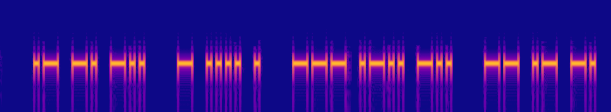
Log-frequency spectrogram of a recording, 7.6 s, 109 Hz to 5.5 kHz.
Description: Morse code, heard as a keyed tone, about 20 wpm, 600 Hz. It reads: AND THE OLD MAN
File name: the old man and the sea / the old man and the sea part 1 20wpm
